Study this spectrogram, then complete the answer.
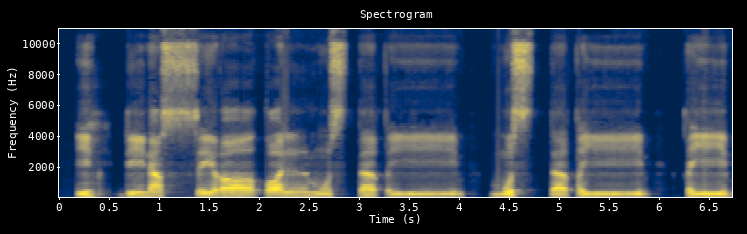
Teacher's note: Sepatutnya qaf tu tebal sikit dan juga dia berada pada makhraj pangkal lidah dalam. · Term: huruf qaf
